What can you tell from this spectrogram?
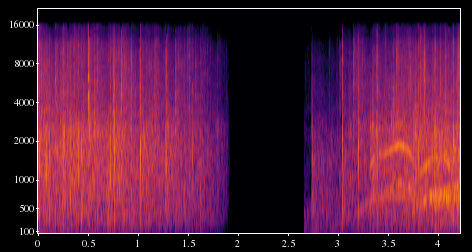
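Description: Crowd applauding. The applause fades and cuts to dead silence for under a second about halfway through, then resumes, with voices starting to cheer over it near the end.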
